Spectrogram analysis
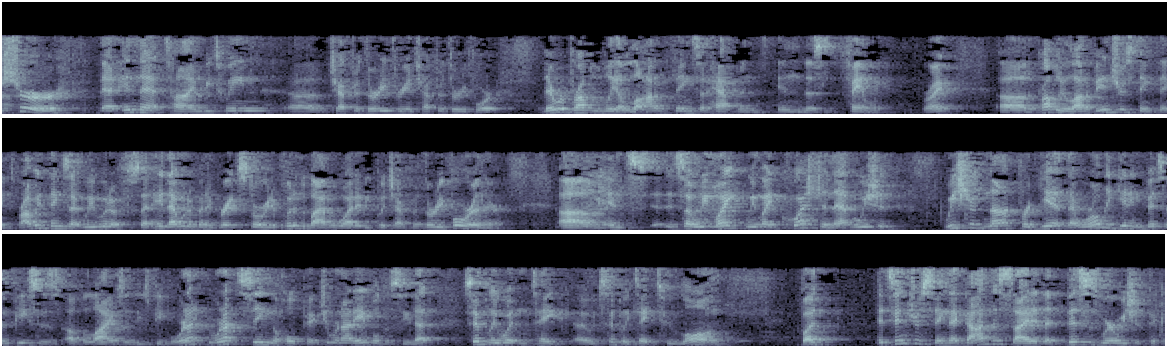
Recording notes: Preached at First Baptist Church of Hazel Park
